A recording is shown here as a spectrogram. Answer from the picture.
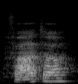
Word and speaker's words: Vater: F comme en français, mais avec un V qui en allemand se prononce toujours V, et ces mots-là sont alors prononcés F alors qu'ils sont orthographiés avec V.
